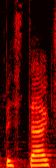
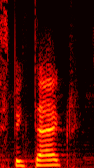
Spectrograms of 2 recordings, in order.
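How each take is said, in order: First: The word starts with 'pes', dropping a sound. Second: The word starts with 'spec', with every sound. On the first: It is how small children say it. The speaker calls it wrong. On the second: It is the standard adult form. The speaker calls it right.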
